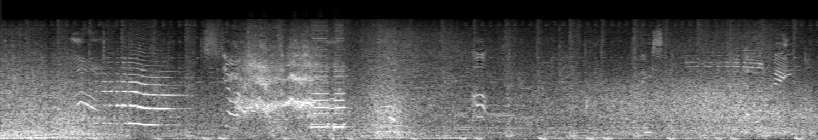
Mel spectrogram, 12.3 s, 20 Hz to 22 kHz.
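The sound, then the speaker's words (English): Tires screech loudly as a 4x4 swerves and skids in street traffic, the squeal wavering, then giving way to engine noise and shouting voices. “A 4x4 swerves to avoid him.”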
